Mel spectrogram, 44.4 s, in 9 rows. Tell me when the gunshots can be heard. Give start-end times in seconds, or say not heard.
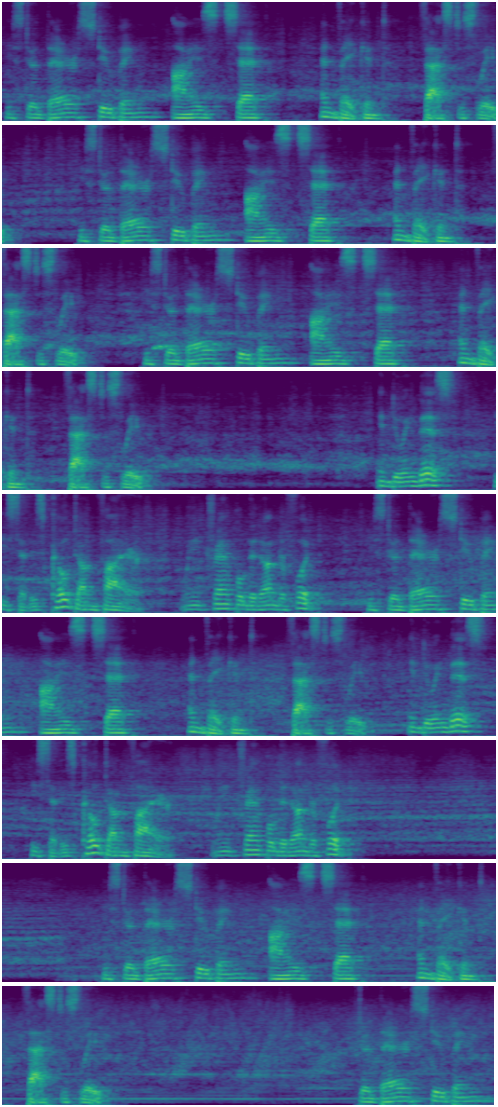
not heard.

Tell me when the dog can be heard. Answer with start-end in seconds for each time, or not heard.
10.3-12.2.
